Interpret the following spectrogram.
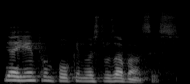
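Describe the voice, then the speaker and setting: A man's voice: on the high side, animated, dark tone. Brazilian man speaking Portuguese-tinged Spanish. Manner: Spanish mixed with Portuguese, careful and deliberate. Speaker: petrochemical company representative, panelist. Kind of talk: prepared remarks at a conference panel.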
